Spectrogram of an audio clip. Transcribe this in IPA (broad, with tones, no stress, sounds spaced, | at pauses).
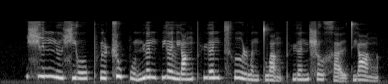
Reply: ɕ i˥ n n̪ y˧˥ ɕ j o˧˥ ʊ̯ pʰ y˧˥ ʈ͡ʂ u˥ p ṵ˨˩ n̪ ɥ ɛ˥˧ n p j ɛ˥˩ l j ɑ˧˥ ŋ pʰ ɥ ɛ˥ n t͡sʰ ɹ̩˥˩ ɻ w ə˩ n t̪ w ɑ̰˨˩ ŋ pʰ ɥ ɛ˧˥ n ʂ ɤ˧˥ x a̰˨˩ ɪ̯ t̪ j ɑ˥˩ ŋ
